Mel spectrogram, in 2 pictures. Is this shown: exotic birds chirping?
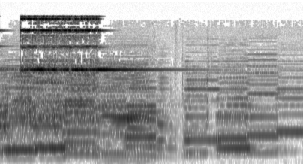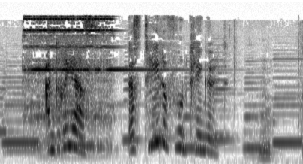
no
